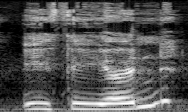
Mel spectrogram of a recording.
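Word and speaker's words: Eðian: especially if you were an atheen pronounced Athan for those of you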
